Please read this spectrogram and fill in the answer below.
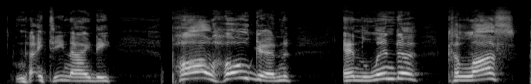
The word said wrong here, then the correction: Kozlowski: I was never able to pronounce her name right. It's Kozlowski, wed in Byron Bay, Eastern Australia.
